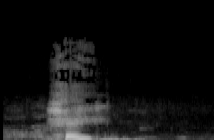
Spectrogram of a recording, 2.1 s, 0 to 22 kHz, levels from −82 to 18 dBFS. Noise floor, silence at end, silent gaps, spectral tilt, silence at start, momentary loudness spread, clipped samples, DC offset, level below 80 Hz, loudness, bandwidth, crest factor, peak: -55 dBFS; 0.75 s; none; -4 dB/octave; 0.35 s; 21 LU; under 0.1%; under 0.1%; -52 dBFS; -15 LUFS; 15.5 kHz; 18 dB; -2 dBFS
